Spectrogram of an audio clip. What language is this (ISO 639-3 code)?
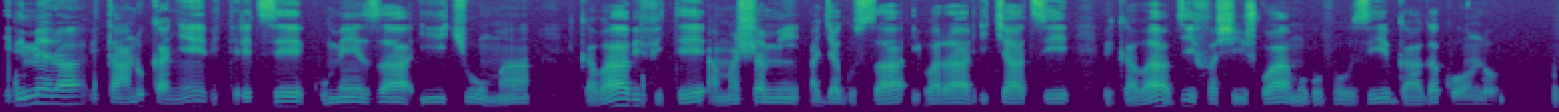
kin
